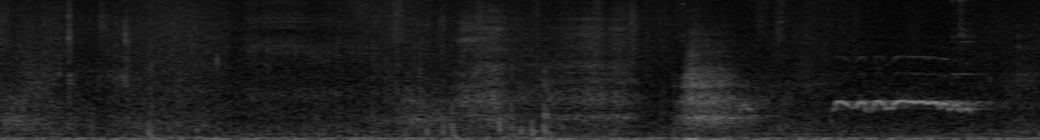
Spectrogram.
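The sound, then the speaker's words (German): A faint owl hoot: one drawn-out, steady tonal call near the end, low in level over a hissy, rustling background. “Eine Eule?”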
